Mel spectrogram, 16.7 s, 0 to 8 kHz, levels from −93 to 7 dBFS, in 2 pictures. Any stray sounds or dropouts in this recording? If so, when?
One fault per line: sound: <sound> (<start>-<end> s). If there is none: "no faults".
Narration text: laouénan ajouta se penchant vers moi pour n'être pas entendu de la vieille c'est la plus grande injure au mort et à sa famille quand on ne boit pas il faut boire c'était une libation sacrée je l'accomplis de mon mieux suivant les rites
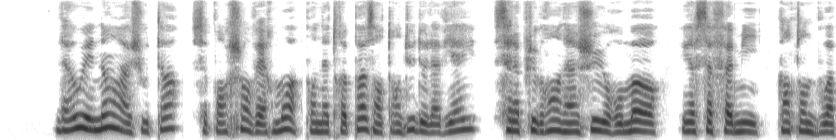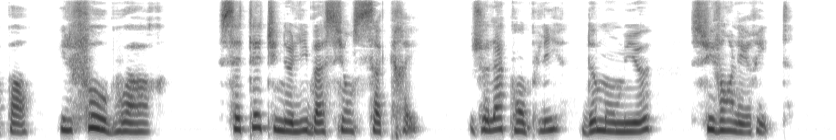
no faults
